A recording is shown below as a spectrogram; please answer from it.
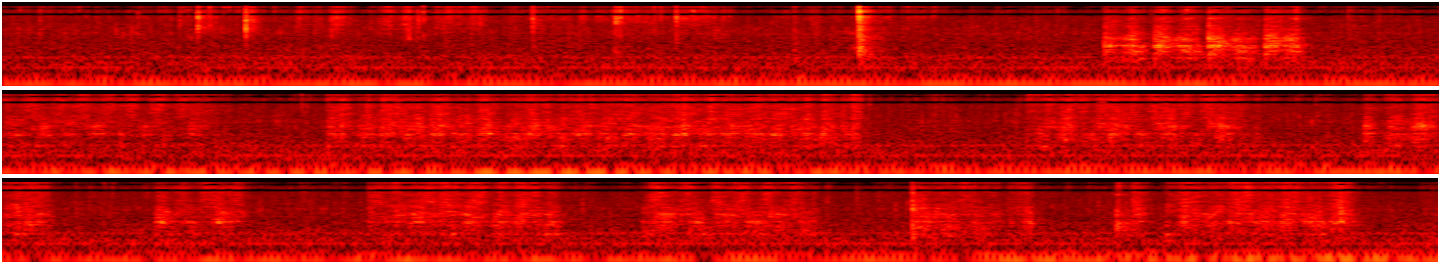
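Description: A plastic spatula stirring and scraping noodles and vegetables in a nonstick frying pan, in irregular strokes that start about five seconds in. A few light ticks come before the strokes, and a low steady hum runs underneath.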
